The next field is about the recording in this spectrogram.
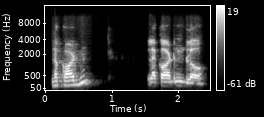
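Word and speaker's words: Le Cordon Bleu: So now coming to your course, तो लकॉर्डन ब्लो, इसका pronunciation क्या है? लकॉर्डन ब्लो।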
